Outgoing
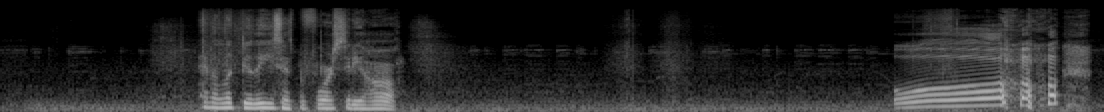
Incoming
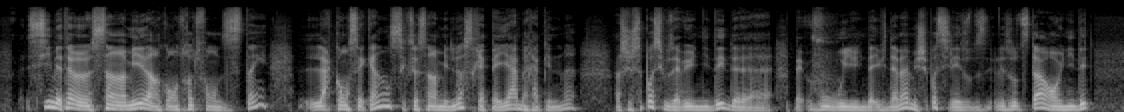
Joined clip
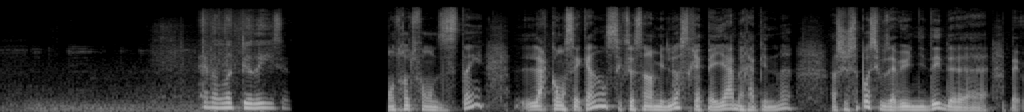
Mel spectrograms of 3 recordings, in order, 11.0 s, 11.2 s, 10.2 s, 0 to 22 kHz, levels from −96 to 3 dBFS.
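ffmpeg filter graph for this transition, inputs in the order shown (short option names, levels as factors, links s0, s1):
-filter_complex "[0:a]apad=whole_dur=10.24,atrim=end=10.24,asplit=2[s0][s1];[s0]atrim=end=2.97,asetpts=PTS-STARTPTS,afade=t=out:st=2.54:d=0.43:c=qua[s2];[s1]atrim=start=2.97:end=3.87,asetpts=PTS-STARTPTS,volume=0[s3];[1:a]atrim=start=1.71:end=8.08,asetpts=PTS-STARTPTS,afade=t=in:d=0.004:c=hsin[s4];[s2][s3][s4]concat=n=3:v=0:a=1"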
